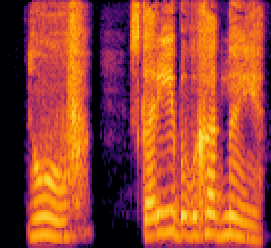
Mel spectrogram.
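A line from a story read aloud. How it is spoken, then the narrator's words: Grumbling. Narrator (Russian): проворчал Тин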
